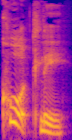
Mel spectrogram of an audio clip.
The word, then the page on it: courtly: British English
